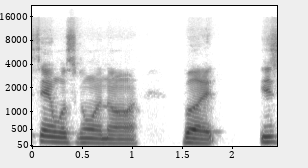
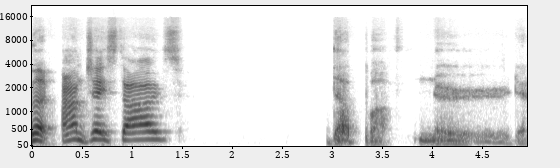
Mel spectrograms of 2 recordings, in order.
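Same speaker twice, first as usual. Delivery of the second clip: slow, evil mastermind supervillain voice; 8 semitones higher than usual. Introducing yourself by name; supervillain voice. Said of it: "you said it like a supervillain just now".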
